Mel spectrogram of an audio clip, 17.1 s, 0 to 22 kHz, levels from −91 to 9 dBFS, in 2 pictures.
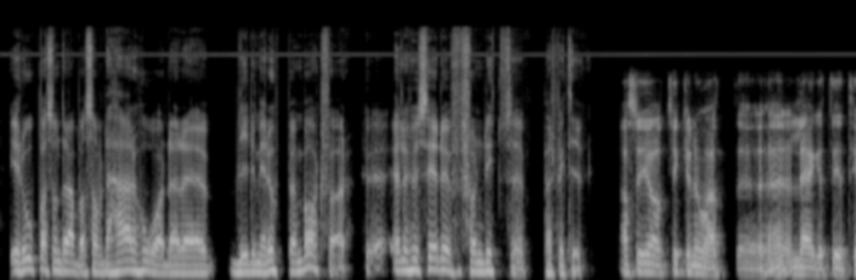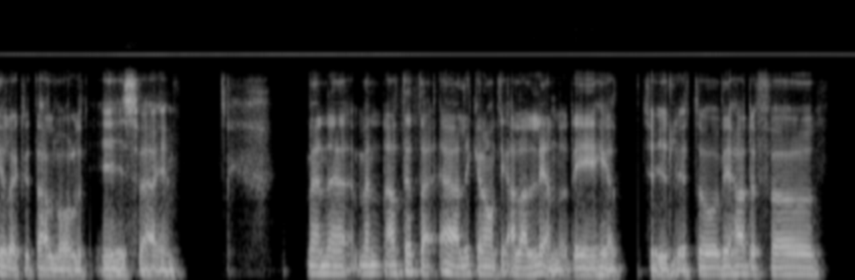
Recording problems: high-pitched whine; faint; throughout; 10 kHz, 35 dB below the speech

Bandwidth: 14.5 kHz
